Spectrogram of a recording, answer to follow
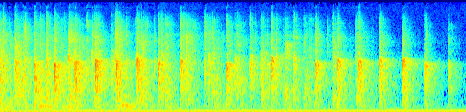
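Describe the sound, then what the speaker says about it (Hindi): Hands clap in a steady, even rhythm for a novel launch ceremony honouring Dr. Suraj Singh Negi, fairly quiet and somewhat distant over a constant low electrical hum. "एक बार तालियां हो जाएं नेगी साहब के लिए"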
